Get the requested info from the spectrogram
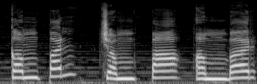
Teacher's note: यदि अनुस्वार प वर्ग के वर्णों से पहले उच्चारित हो रहा है तो यहाँ प वर्ग के पंचमाक्षर म का प्रयोग होता है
